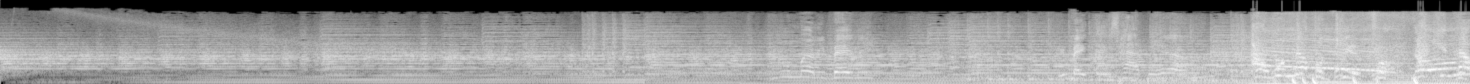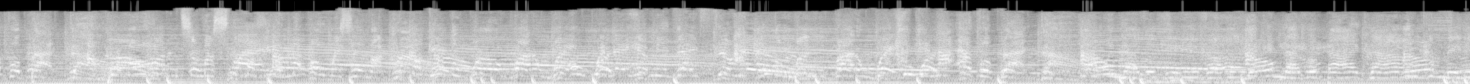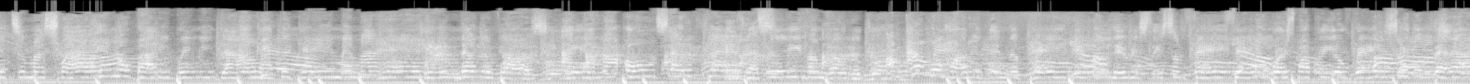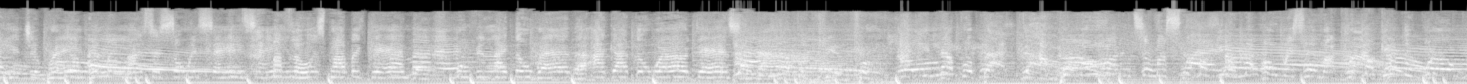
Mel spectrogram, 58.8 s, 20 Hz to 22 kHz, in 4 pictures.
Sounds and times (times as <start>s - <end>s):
Soundtrack music: 0.0s - 58.7s.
